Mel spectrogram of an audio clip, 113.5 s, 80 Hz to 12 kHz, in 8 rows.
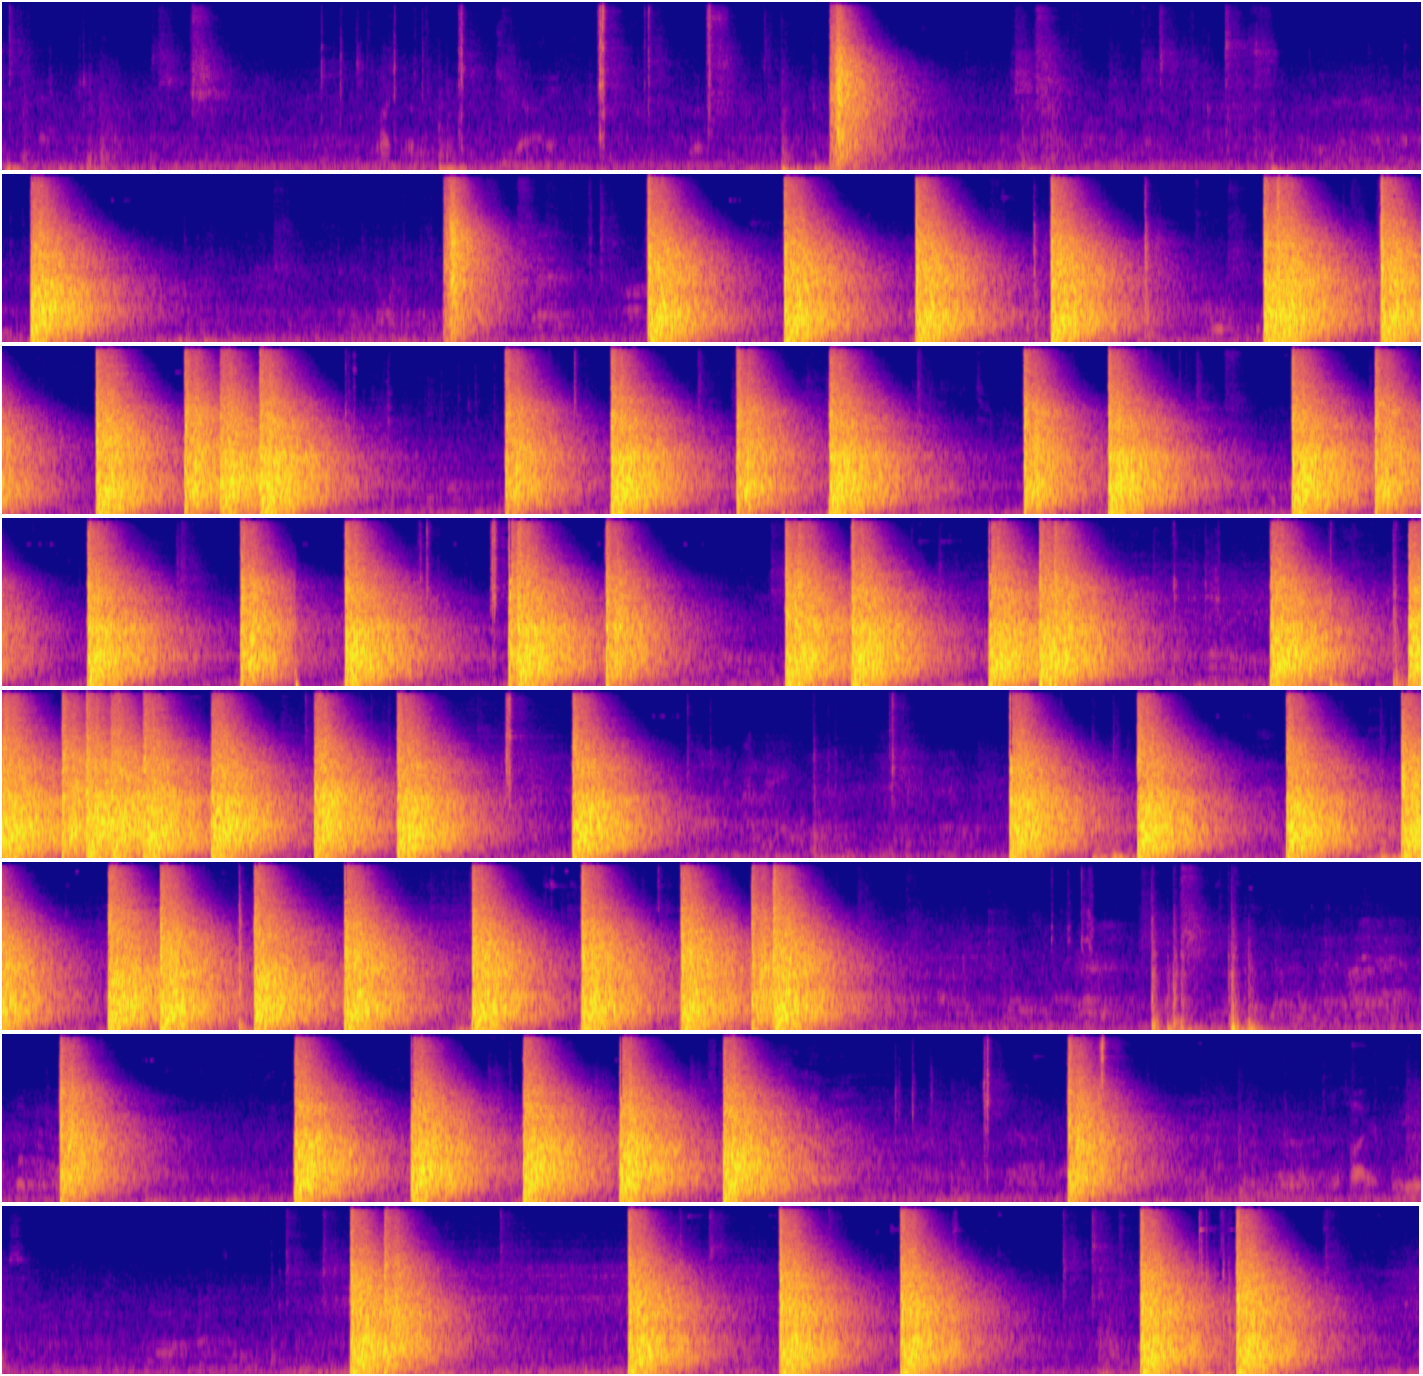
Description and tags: Recorded in an indoor range using a Zoom H4, internal mics. The fatter sounds are large bore pistols, .45, .40 and 9mm. The thinner sounds are .22.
